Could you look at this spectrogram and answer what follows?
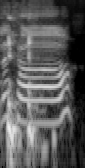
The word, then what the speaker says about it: Niceole: And for everybody, it is pronounced Niceole, even though it's spelled weird.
